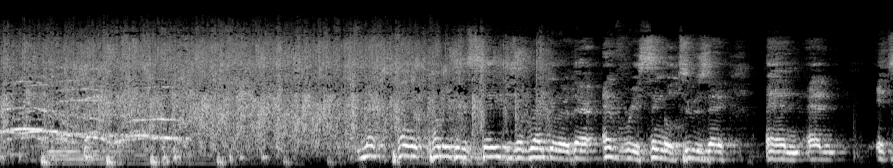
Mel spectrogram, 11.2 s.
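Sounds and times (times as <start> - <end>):
audience clapping: 0.0 - 7.0
speech: 4.5 - 11.1.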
